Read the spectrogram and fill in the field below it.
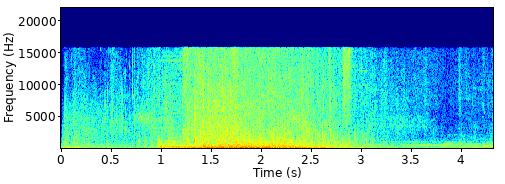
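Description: A fiery explosion bursts and roars.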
